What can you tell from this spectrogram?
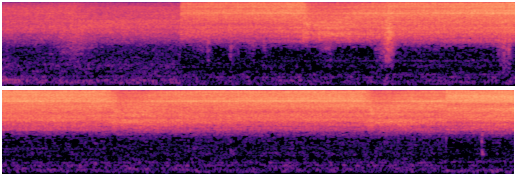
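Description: A steady high-pitched hiss that grows louder and softer in sudden steps every few seconds, with a light tap about four seconds in.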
